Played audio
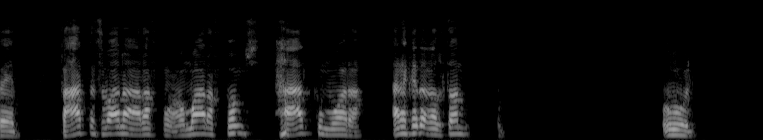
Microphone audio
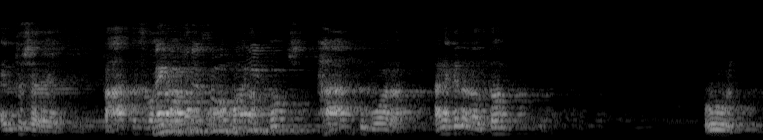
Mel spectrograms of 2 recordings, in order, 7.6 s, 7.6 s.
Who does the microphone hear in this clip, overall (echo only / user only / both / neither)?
both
